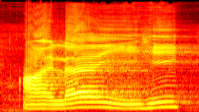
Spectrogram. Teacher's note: sukunnya melebur menghilang ke huruf ya bertasdid Ya ditahan dan ditekan huruf la diayun sekali karena di depannya terdapat Ya Sukun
